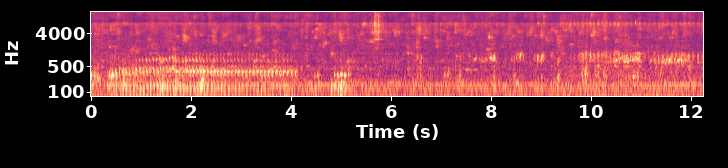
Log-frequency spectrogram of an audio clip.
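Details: Guinea pigs heard in a fairly quiet recording. A low, rapidly pulsed rumbling runs steadily for roughly the first four seconds, followed by scattered soft rustles and brief higher chirp-like ticks.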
